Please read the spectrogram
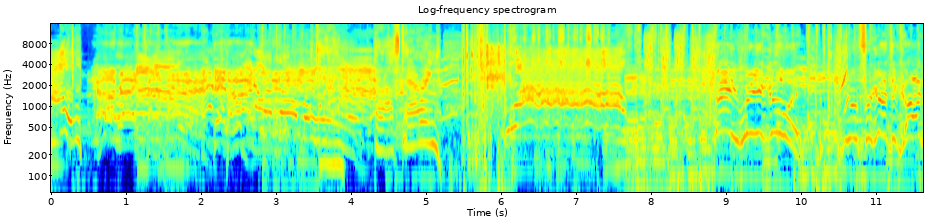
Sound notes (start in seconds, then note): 5.6 screaming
